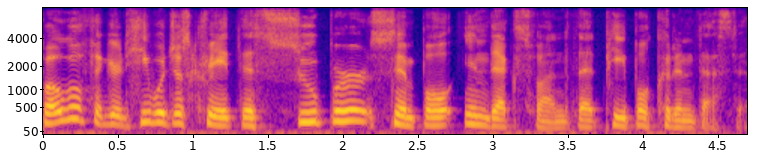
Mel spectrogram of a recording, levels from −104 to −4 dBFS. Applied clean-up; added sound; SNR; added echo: none; none; none; none.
